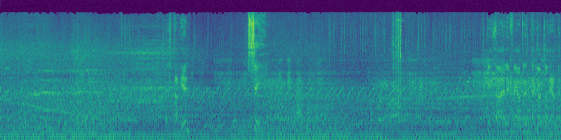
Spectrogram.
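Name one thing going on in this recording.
Flames crackle and roar from a burning car.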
